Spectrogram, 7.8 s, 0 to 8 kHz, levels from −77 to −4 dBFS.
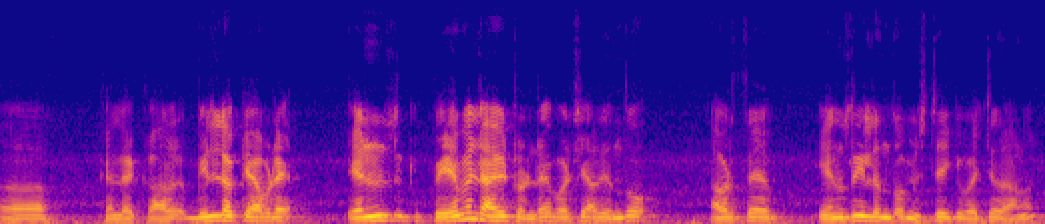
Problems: low volume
